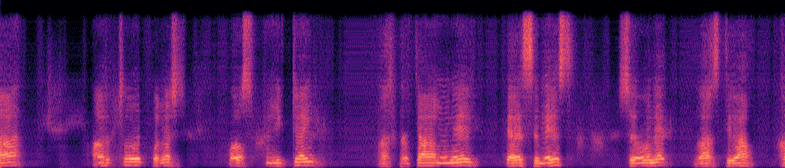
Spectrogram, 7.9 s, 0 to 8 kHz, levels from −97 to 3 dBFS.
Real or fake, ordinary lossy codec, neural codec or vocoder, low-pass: fake; none; codec, 16 kHz, 0.5 kbps, FreqCodec, smaller model; 7.2 kHz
